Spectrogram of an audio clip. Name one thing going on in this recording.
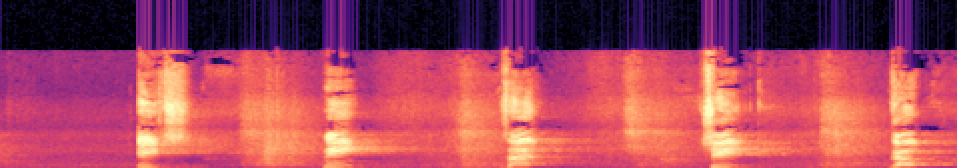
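A group of young people shout sharply in unison, again and again, in an echoing hall.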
